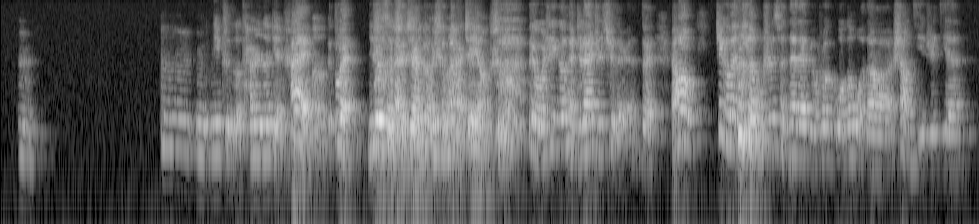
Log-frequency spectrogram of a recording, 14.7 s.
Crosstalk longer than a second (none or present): present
